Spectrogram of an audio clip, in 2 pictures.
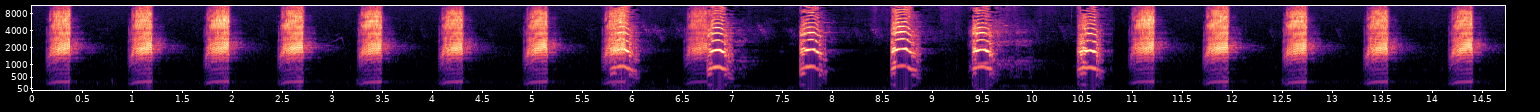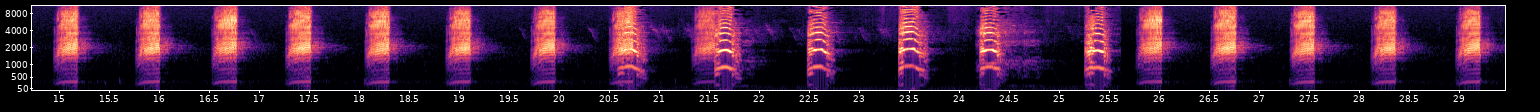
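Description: Duck quacking over and over, one short quack about every second at a steady, even pace.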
